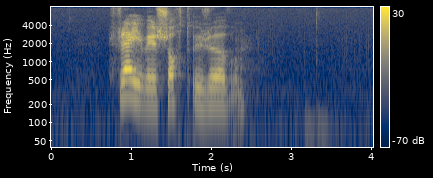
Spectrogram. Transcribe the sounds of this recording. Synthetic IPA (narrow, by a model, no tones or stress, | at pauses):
fɾæɪəʋeːʃɔt̪ʰyːɹøːʋʊ̰n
